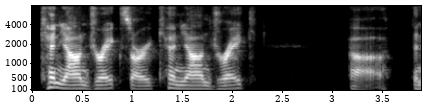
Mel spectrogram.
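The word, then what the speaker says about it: Kenyan Drake: josh is a niner uh then we got kenya drake kenyon drake sorry kenyon drake uh the names up here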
